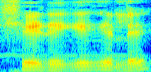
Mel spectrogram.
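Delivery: plain reading voice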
